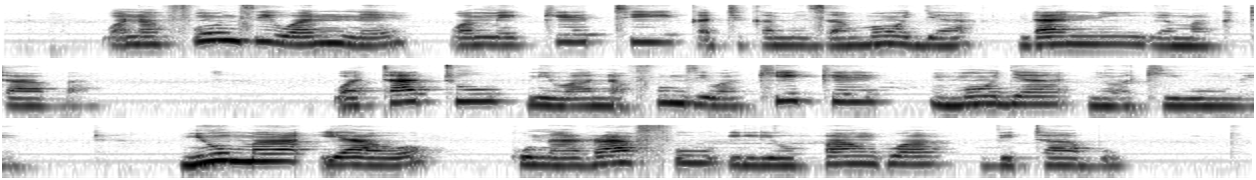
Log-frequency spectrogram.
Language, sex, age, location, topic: Swahili, female, 25-35, Nairobi, education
